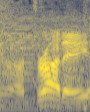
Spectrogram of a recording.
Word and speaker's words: Andrade: andre ello el idalo excuse me for that pronunciation andrade i should say and then uh jeff jarrett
